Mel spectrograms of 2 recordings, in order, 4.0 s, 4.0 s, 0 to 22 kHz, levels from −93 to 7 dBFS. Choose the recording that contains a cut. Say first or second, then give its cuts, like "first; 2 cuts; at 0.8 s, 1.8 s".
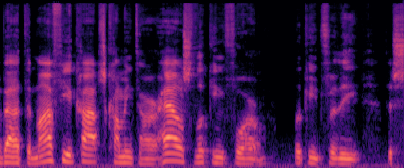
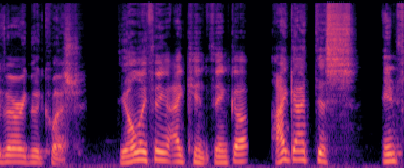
second; 1 cut; at 2.4 s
